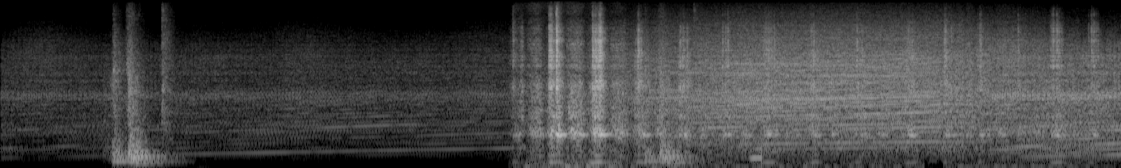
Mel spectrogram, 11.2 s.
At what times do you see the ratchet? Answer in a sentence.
You can't hear the ratchet here.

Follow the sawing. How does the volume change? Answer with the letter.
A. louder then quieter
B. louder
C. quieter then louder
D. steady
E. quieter
E.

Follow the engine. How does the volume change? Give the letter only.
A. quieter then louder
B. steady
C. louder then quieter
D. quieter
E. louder
E.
